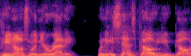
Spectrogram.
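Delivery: ordinary talk, nothing marked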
